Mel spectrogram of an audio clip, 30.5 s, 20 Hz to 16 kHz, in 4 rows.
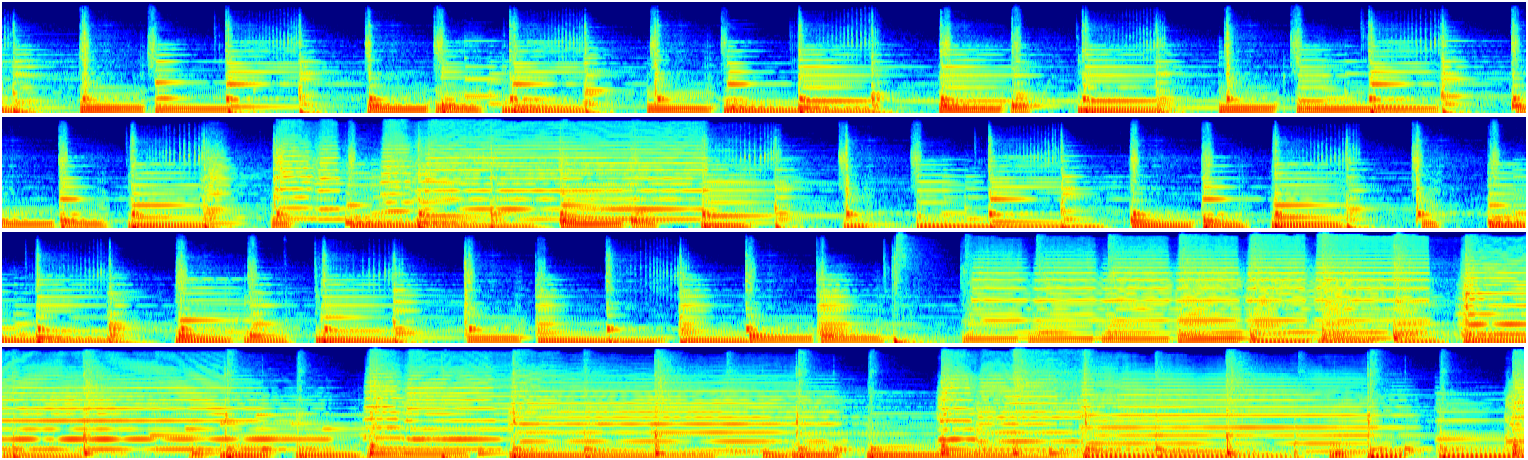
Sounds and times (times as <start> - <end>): Music: 0.0 - 30.4.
